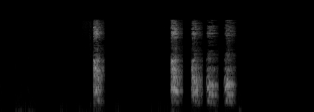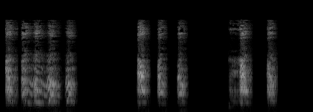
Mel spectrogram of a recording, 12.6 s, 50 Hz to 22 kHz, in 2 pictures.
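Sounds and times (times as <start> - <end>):
dog barking: 1.9 - 2.1, 3.4 - 4.8, 6.4 - 7.9, 9.0 - 10.1, 10.9 - 11.9.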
